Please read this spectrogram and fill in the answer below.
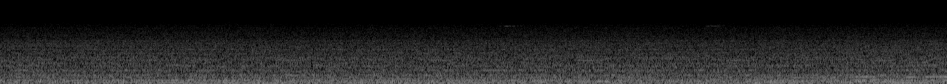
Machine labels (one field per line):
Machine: fan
